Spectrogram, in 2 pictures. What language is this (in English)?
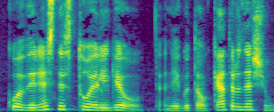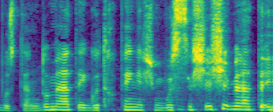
Lithuanian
